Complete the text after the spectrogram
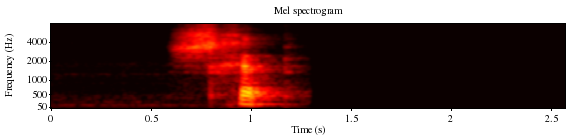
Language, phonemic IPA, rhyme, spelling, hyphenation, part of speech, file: Dutch, /sxɛp/, -ɛp, schep, schep, noun / verb, Nl-schep.ogg
- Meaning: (noun) scoop, shovel; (verb) inflection of scheppen: 1. first-person singular present indicative 2. second-person singular present indicative 3. imperative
